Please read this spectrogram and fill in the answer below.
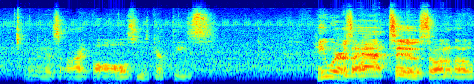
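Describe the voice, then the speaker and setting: Speaking at a moderate tempo, a man is heard with audible room echo and noticeable background noise. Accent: American. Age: 50s. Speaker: artist. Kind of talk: drawing tutorial. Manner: casual, rambling.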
